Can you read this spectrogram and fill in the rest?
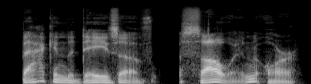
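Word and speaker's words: Samhain: um people believe back in the days of saan or it's it's spelled like Sam Hayne but it's pronounced sin um October 31st and November 1st supposedly marked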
